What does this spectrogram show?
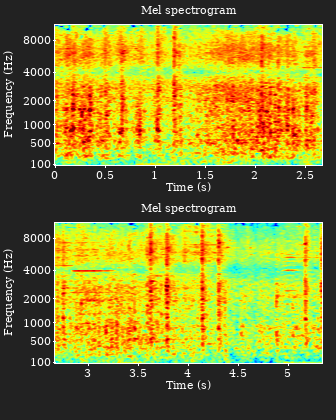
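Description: Passenger train coaches passing close by at speed: a steady rumble of wheels on rail, with rapid clicks and clatter as the wheels cross the rail joints.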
